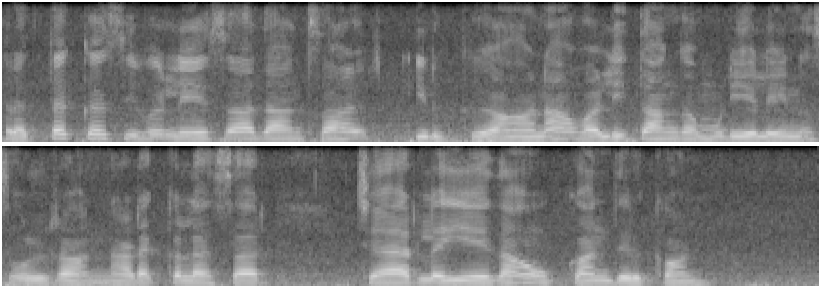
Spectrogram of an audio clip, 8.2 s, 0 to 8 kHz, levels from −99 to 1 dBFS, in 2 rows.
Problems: constant background noise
